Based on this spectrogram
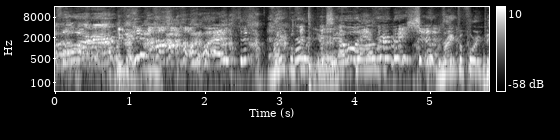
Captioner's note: laughing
